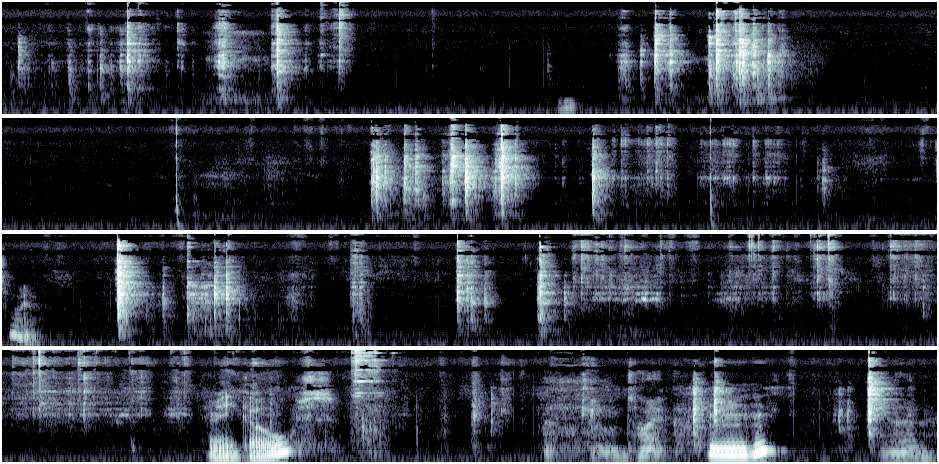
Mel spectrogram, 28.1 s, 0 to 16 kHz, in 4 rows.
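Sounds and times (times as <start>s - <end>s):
spanners clinking on metal bolts: 23.6s - 24.1s.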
